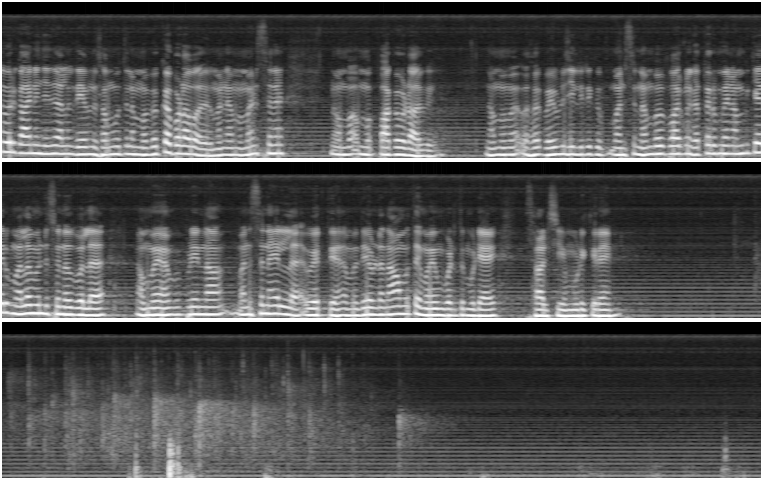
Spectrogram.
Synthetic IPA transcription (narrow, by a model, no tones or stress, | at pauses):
ɐɔɾɯkaːɾɐjɐ̃msɛɲd͡ʒaːlaːd̪eːʋɐnɖɐsɐmuːɣɐt̪̬ːɪlɐnɐmːɐʋɛkːɐpːɐɽaːʋaːðɐðɯmɐnɐmːɐmɐnɐsɐnɐ | nɐmmːɐpaːɾkɐkːʊɽaːðɯ | nɐmːɐbɐɪbɪlsɛlːɪɾɯk̬ːɯmɐnɯsɐnnɐmbɐpaːɾkɐlãkɐt̪ːɐɾɐmeːnɐmbɪk̬ʲːaːɾɯmɐlːɐmɛnɖɯsɔnːɐðɯpoːlɐ | nɐmːɐɪpːɐɽɪnːaːmɐnɐsɐnɐɪlːɐʊjɐɾt̪ːɪɐnɐmːɐd̪eːʋɐnɽɐnaːmɐt̪ːɐɪmɐjɐmpɐɽɯt̪ːɐmʊɽɪjaːj | saːlt͡ʃɪjɐmʊɽɪk̬ʲːɪɾẽːn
